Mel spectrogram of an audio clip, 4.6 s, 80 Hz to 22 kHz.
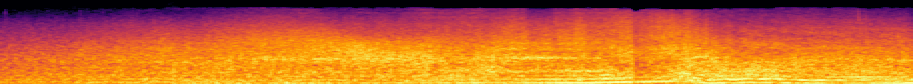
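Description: A Mitsubishi rally car on a special stage of the 300 Lakes Rally: its engine roars loud and close, with the pitch rising steadily and then shifting sharply as it accelerates past, amid road and tyre noise.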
